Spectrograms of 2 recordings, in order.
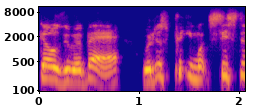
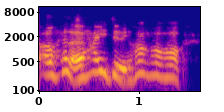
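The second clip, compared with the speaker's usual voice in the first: put-on prim, well-mannered, innocent girl voice with a laugh; 3 semitones higher than usual.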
